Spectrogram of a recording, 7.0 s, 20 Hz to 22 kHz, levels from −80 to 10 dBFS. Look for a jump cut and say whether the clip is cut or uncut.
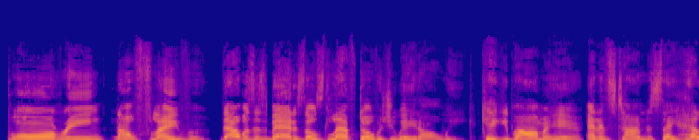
uncut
